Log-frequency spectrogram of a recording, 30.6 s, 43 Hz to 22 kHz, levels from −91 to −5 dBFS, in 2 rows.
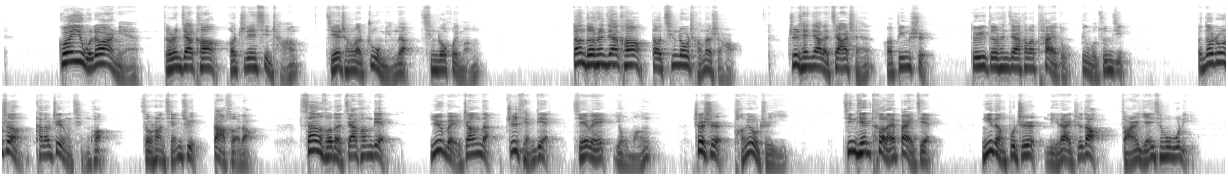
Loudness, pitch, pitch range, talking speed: -22 LUFS, 160 Hz, 115-190 Hz, 235 characters per minute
